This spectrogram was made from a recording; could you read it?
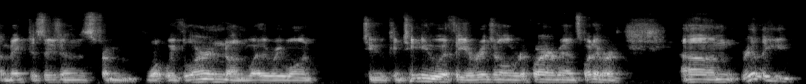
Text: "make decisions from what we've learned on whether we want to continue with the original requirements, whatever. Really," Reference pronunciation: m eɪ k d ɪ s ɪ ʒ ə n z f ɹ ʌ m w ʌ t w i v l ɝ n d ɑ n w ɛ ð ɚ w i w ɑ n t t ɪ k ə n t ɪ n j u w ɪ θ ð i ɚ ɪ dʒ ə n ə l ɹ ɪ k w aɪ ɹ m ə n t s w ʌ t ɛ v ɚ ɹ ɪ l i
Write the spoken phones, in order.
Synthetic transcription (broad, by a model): m eɪ k d ɪ s ɪ ʒ ə n z f ɹ ʌ m w ʌ t w i v l ɝ n d n w ɛ ð ɚ w i w ɑ n t t ɪ k ə n t ɪ n j u w ɪ ð i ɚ ɪ dʒ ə n l ɹ ɪ k w aɪ ɹ m ə n t s w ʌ t ɛ v ɚ ɹ ɪ l i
